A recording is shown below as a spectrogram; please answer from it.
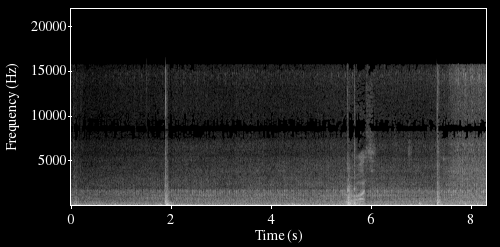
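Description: Toyota Hilux engine idling steadily, with a few sharp clicks and knocks from the truck's body as the bonnet is released and raised. The loudest click comes about two seconds in and another comes near the end.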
